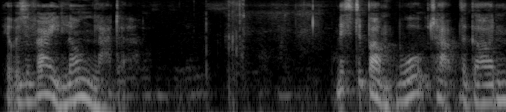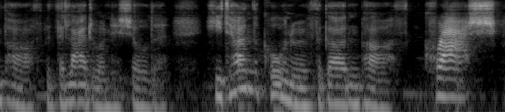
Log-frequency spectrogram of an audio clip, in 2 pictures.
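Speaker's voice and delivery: ordinary delivery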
